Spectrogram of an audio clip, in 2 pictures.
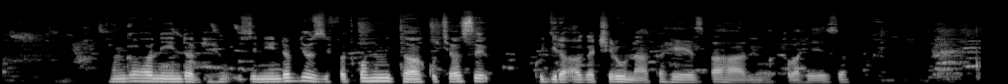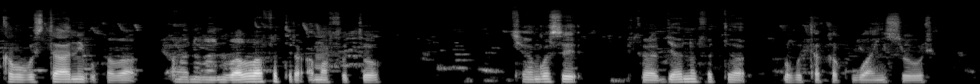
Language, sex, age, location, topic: Kinyarwanda, male, 25-35, Huye, agriculture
